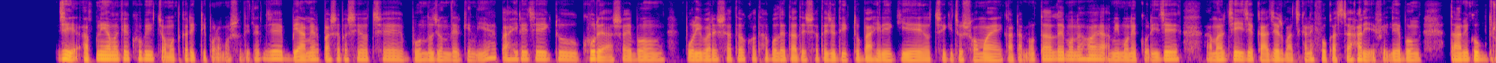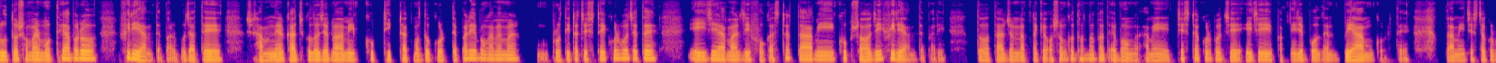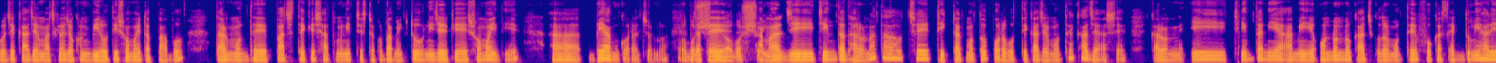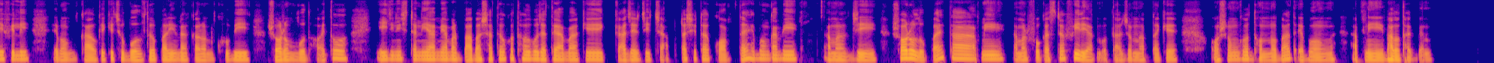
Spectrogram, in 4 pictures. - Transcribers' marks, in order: tapping; "খুব" said as "কুব"; "নিজেকে" said as "নিজেরকে"
- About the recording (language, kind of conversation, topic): Bengali, advice, আপনি উদ্বিগ্ন হলে কীভাবে দ্রুত মনোযোগ ফিরিয়ে আনতে পারেন?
